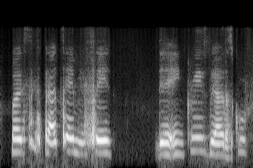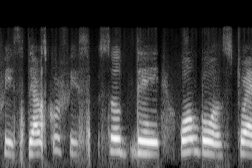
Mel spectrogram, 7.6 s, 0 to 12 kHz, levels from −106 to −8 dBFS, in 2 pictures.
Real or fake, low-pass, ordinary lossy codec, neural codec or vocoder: fake; 7.2 kHz; none; codec, 16 kHz, 1 kbps, X-Codec, HuBERT features, trained on LibriSpeech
